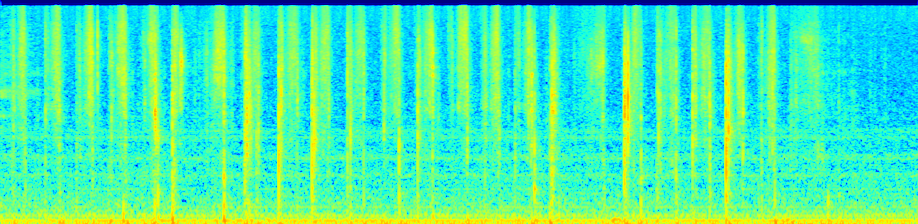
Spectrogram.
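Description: Tarot cards being shuffled by hand, a close, quiet run of rapid papery riffles and flicks repeating in irregular bursts against a faint low hum, with no talking.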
